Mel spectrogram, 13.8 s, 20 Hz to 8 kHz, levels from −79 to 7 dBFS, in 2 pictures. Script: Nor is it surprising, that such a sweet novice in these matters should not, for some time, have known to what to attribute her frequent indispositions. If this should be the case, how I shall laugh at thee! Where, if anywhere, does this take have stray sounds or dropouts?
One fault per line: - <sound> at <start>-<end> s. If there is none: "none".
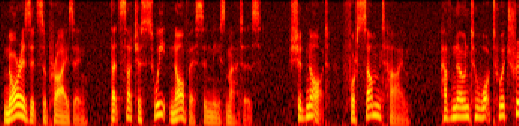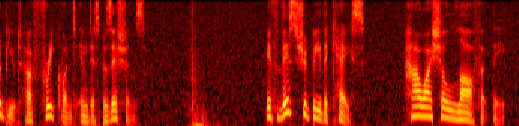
- whoosh at 9.4-9.9 s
